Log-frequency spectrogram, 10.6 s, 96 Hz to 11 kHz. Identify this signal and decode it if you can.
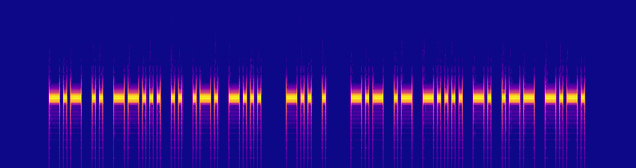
Morse code, heard as a keyed tone, about 21 wpm, 700 Hz. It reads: KI7IRB DE KA6NWC
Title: USA Callsign DE Callsign - 6 Characters - 20wpm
